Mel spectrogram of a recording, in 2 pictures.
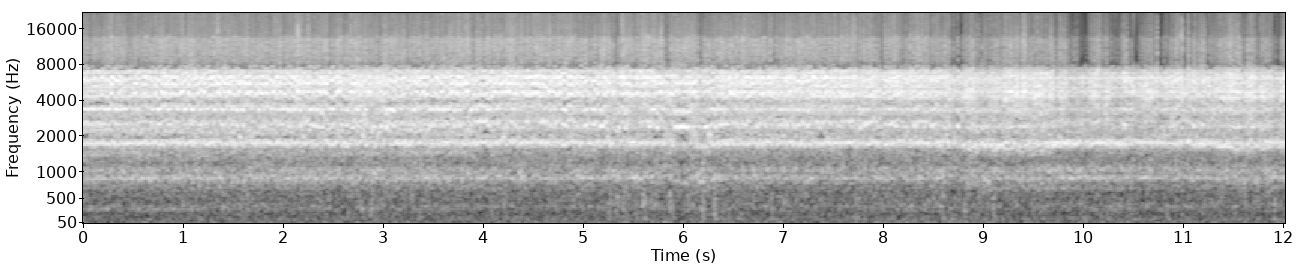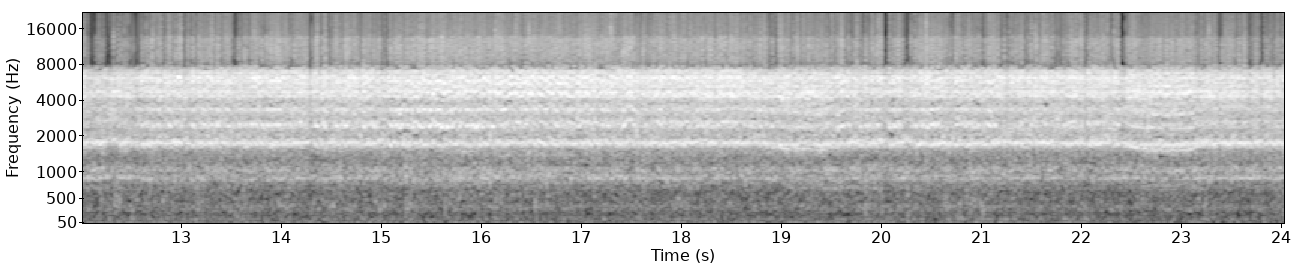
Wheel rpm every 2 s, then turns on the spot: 210, 210, 220, 230, 230, 230, 230, 230, 230, 230, 230, 230.
none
